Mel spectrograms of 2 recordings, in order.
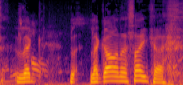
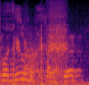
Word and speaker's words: Laguna Seca: Oh look, Gomez, it's Lagana Seca. That is Laguna Seca. Lasagna Seca. I'll say it like this. It's Laguna. There's no accent over that N, Jeff.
